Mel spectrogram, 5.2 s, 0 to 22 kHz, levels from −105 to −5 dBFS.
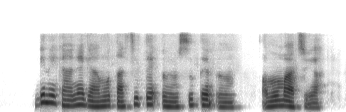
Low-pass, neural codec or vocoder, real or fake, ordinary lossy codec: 7.2 kHz; codec, 24 kHz, 1.2 kbps, DualCodec; fake; AAC, 48 kbps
